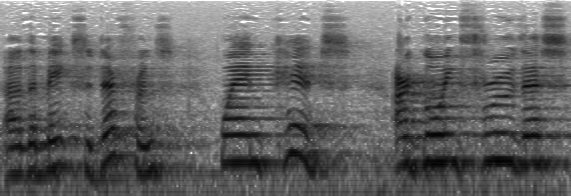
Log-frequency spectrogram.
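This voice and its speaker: Woman speaker, lively lecture to a room of parents, big echoing hall. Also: high voice, takes it slowly. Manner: lively, acts out parents and kids in quotes. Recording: echoey hall, long reverb.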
